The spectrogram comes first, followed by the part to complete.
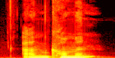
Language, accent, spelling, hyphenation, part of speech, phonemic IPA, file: German, Austria, ankommen, an‧kom‧men, verb, /ˈʔanˌkɔmən/, De-at-ankommen.ogg
- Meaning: 1. to arrive 2. to depend 3. to be important, to matter 4. to be a match for, to stand a chance against 5. to be received, to do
